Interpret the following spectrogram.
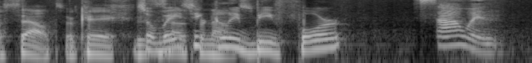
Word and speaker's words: Samhain: So basically before Samhain. Samhain.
